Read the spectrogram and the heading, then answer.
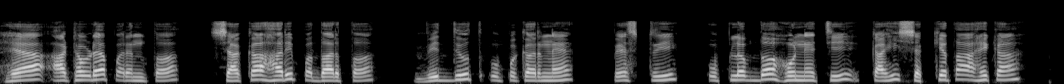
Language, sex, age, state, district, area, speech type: Marathi, male, 30-45, Maharashtra, Gadchiroli, rural, read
